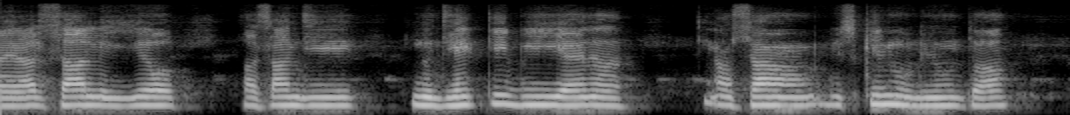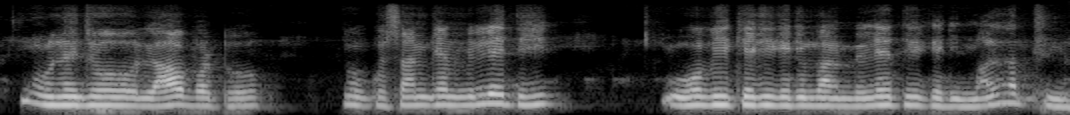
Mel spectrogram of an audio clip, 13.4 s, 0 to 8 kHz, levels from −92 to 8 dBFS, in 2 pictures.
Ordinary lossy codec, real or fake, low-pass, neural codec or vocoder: none; fake; 7.2 kHz; codec, 32 kHz, 1.9 kbps, SNAC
